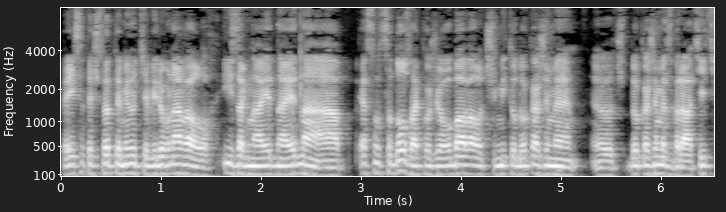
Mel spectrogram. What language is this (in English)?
Slovak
